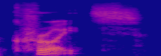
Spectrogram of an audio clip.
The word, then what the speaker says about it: Kreutz: And she also says, Kreutz, she says, and Kreutz is pronounced where the EU diphthong. Is that how you say that word? The EU diphthong sounds like oi, so Kreutz. Kreutz.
